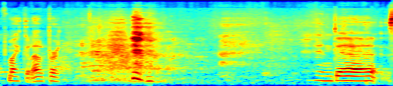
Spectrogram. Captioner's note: laughter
